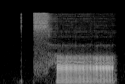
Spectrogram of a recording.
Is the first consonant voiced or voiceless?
voiceless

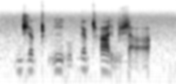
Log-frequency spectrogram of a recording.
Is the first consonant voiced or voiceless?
voiced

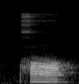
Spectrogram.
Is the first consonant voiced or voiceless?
voiceless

